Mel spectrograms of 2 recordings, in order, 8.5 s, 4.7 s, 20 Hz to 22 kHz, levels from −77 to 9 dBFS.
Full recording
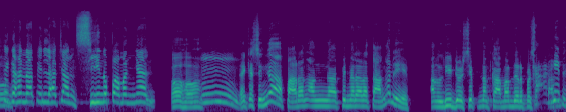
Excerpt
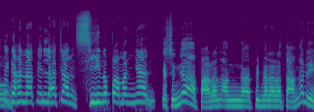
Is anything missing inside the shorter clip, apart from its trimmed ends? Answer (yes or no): yes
